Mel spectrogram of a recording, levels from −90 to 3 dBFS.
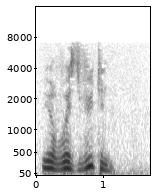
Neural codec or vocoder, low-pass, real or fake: none; 7.2 kHz; real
